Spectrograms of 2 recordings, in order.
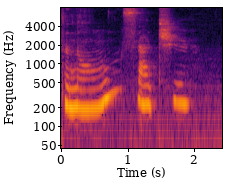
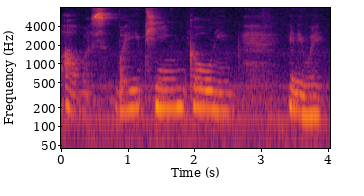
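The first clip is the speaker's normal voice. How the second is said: softer raspy whisper, voice gone; 8 dB quieter than usual. Real, not acted. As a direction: breathe the words, no voice. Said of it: "I have no voice".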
